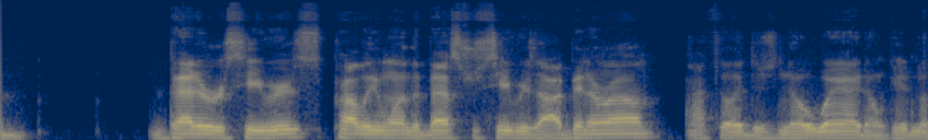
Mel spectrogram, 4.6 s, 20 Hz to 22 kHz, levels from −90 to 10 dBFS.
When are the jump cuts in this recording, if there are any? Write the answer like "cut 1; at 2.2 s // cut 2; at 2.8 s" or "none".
cut 1; at 3.4 s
